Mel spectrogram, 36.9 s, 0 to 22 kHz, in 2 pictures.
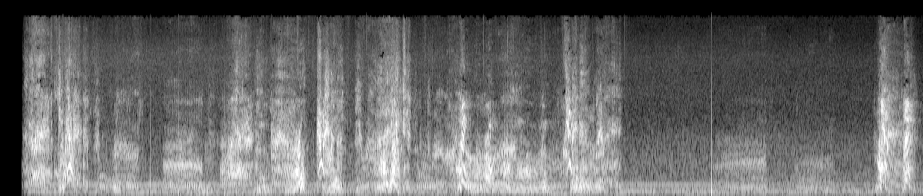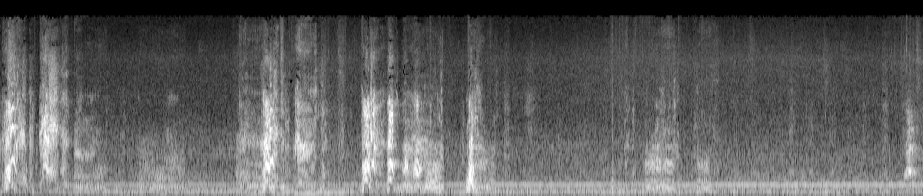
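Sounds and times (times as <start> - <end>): dogs growling and barking: 0.4 - 12.5, 14.2 - 16.7, 17.5 - 22.3, 23.1 - 28.8, 30.9 - 33.0, 35.8 - 36.9.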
